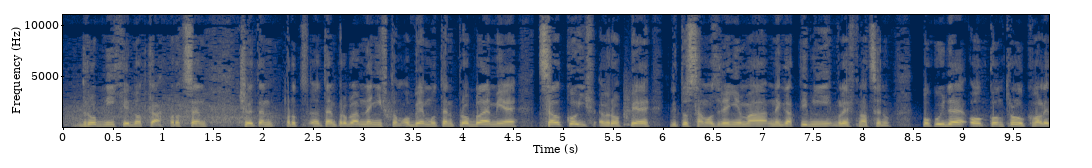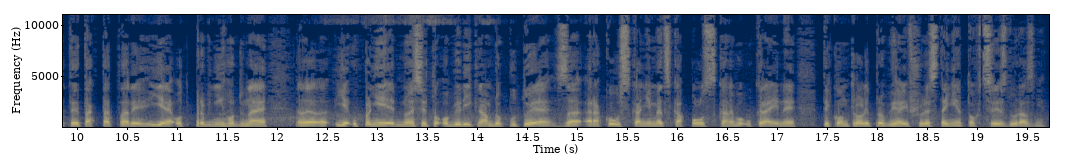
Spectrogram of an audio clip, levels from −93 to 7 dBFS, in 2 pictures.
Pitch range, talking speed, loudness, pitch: 130-150 Hz, 180 wpm, -25 LUFS, 140 Hz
